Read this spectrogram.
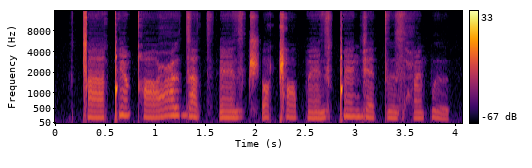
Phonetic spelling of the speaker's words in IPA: ǀaǃẽ qʰɔʕɯda t͡sʼɛ̃zt͡ʃʼɔǁɔ pɛ̃zǃɛ̃ɡɛ tɯzħɛ̃pɯ

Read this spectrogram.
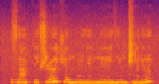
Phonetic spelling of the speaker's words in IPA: zãkesʲɭɐ̃ʃʌ nũlʲə̃nẽ zʲũd͡ʑɐ̃ɾʲə̃

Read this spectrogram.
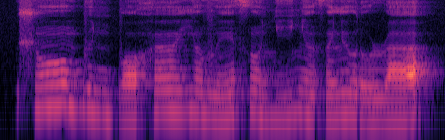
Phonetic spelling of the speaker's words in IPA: ʃõːbøɲ bɔhœ̃ː jə̃vẽθõ ʎi ʎə̃ːθə̃lʲoɾo ɹa

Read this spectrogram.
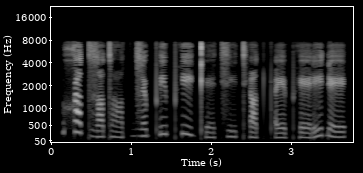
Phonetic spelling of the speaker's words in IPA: xu˦tˤ ze˨tˤɦe̤˨tˤd͡zɵ˦ pʼi˦pʰi˦˨kʼe̤˨ t͡si̤˧tʰi˨tˤpʼe˨pʰe˨ ɾi˦ɗe˧

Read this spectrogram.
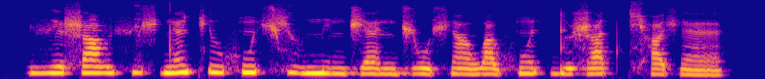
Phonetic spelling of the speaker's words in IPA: vʲæʂɑv fʲɛʃdæ̃c ɾʉxʷɛ̃ʃ ɕʉvmʲɵnd͡ʒænd͡ʒo ʃɑ̃wɑxʷɛ̃t dʉʐɑt t͡ɕʰɑʃæ̃

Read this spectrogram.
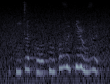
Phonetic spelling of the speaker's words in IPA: fitlə ko t̪uʔov ʏki ɭuvʏ

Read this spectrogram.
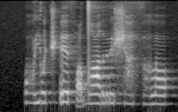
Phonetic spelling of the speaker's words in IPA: ɔ̤jo t͡ʃʼeθa̰ dˤarɨ ʃa̤ θɔ̤lɔ

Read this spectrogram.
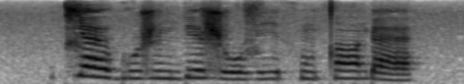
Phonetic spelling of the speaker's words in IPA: t͡ɕæ˦˨ə̯ɡu˨ʐĩ˨ ɠe˦ʐo˨ zi˨θũ˨ tɑ̃˦ɠæ˨

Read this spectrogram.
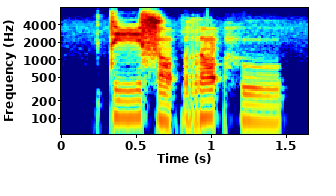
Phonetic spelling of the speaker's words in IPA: tiː˦˥sɔ˨˩ʔrɔ˥˩ʔhuː˨˩

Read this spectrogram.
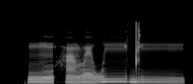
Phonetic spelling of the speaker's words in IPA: ɲũ˨hã˨βɛ˨wiː˦ diː˨

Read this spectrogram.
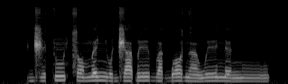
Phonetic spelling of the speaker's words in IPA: d͡ʒɪ˨tũ˦ t͡sɔ˨mɛ˦ɲo˨ d͡ʒa˦˨ɓeː˦ba˨ɡ͡bɔ˦ dã˨weː˦nɛ˨ ŋuː˨

